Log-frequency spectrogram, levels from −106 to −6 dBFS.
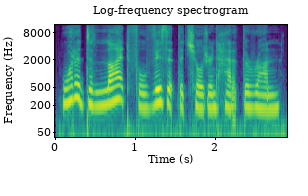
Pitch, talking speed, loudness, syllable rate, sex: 200 Hz, 205 wpm, -19 LUFS, 5.2 syllables/s, female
